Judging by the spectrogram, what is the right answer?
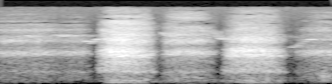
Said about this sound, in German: schnaufst oder dass die Stimme so brüchig wird.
